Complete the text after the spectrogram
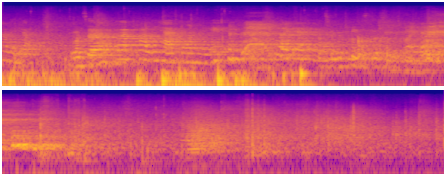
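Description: A man speaks quietly in an echoing hall.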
